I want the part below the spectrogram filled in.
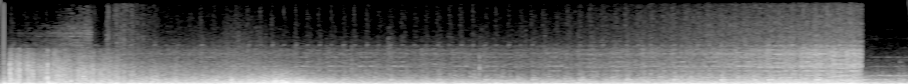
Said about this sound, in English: The explosion is so strong that the armored hull is shattered and scattered in mangled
